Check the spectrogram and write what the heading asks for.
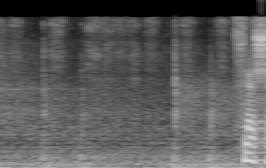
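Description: Chalk writing on a chalkboard: a run of short scratchy strokes as letters are written, with a spoken word near the end.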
